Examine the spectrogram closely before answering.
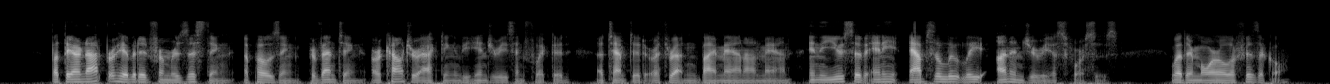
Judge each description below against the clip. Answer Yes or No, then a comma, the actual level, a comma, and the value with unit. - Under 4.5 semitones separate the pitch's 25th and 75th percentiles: No, average, 4.9 semitones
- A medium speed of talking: Yes, average, 160 wpm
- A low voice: Yes, very low, 95 Hz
